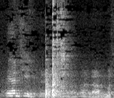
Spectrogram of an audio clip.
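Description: A steel kitchen knife put down with a sharp clatter on a wooden cutting board, once, about a second in.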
